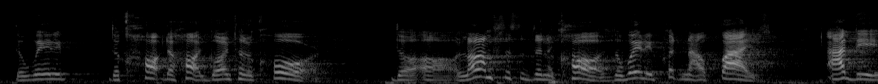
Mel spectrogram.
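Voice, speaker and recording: A woman with a fairly high pitch speaks at a fairly slow pace, her pitch varying an ordinary amount. Noticeable background noise and audible room echo surround her. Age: 70s. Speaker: audience member asking a question. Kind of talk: town hall audience question. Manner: animated.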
